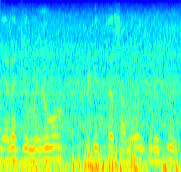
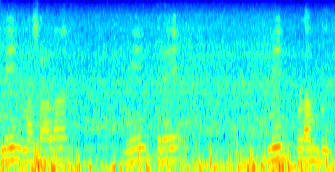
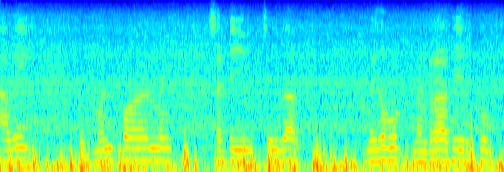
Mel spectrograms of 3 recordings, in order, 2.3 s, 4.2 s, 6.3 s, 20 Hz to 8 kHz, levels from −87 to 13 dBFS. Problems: constant background noise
